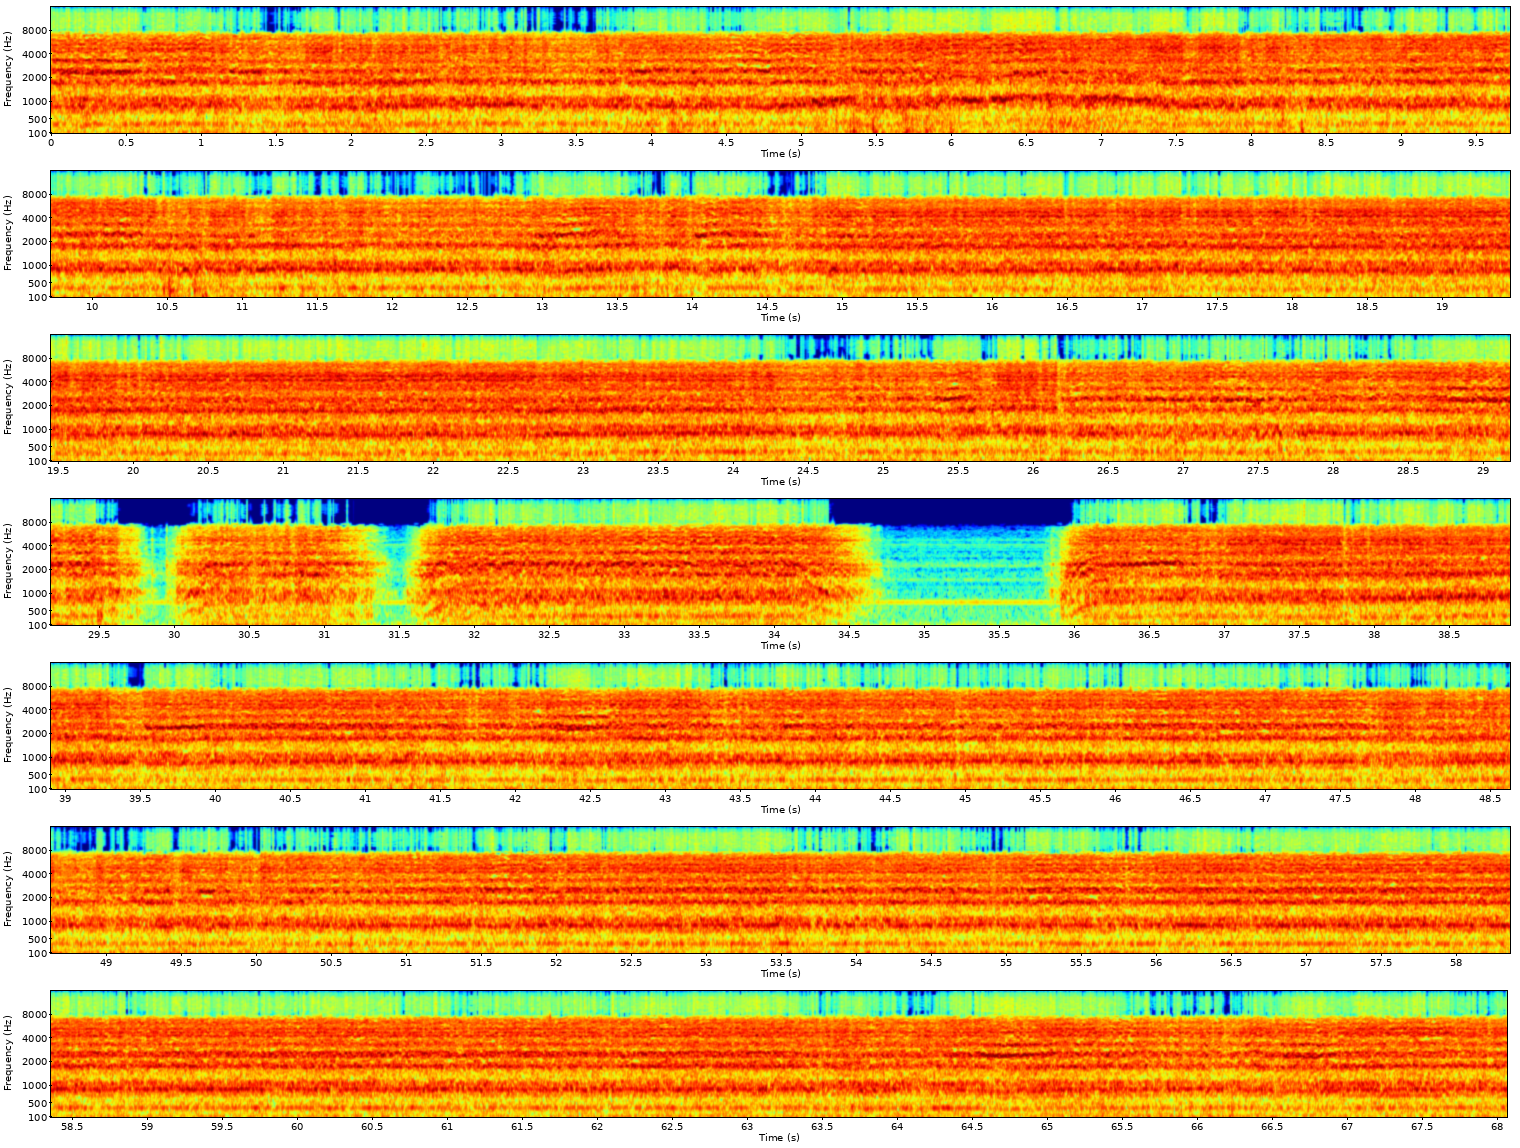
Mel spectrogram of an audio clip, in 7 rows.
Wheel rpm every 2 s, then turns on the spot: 220, 230, 250, 270, 230, 220, 230, 220, 210, 210, 200, 220, 240, 230, 190, 110, 190, 40, 190, 220, 230, 230, 230, 230, 230, 240, 230, 240, 240, 240, 230, 230, 220, 230.
none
